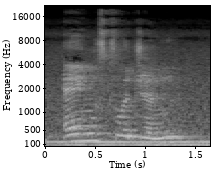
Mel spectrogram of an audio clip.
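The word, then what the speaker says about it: Engstligen: the views down there, the lower tier of Engstlingen Falls.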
